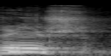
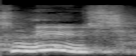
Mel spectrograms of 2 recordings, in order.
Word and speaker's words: Schnüsch: Äh, vielleicht könnt ihr einmal für die Hörerinnen und und Hörer erklären, was ist Schnü überhaupt für ein Gericht? – Schnüsch. – Schnüsch. – Ja. Jetzt habe ich sogar noch falsch ausgesprochen. – Schnüsch.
